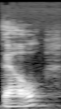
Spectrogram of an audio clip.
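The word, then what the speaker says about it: ∂: this symbol it's uh this symbol is called pronounced del so it's del over del x of f perhaps um other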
